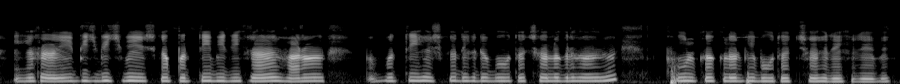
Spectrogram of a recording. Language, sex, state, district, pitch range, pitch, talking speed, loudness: Maithili, male, Bihar, Supaul, 150-165 Hz, 155 Hz, 195 wpm, -25 LUFS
